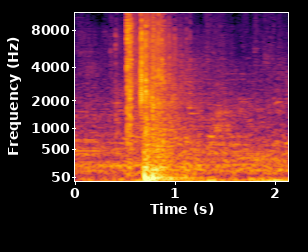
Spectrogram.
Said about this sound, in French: Mesdames et messieurs, nous venons d'ouvrir les portes de la salle modulable.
